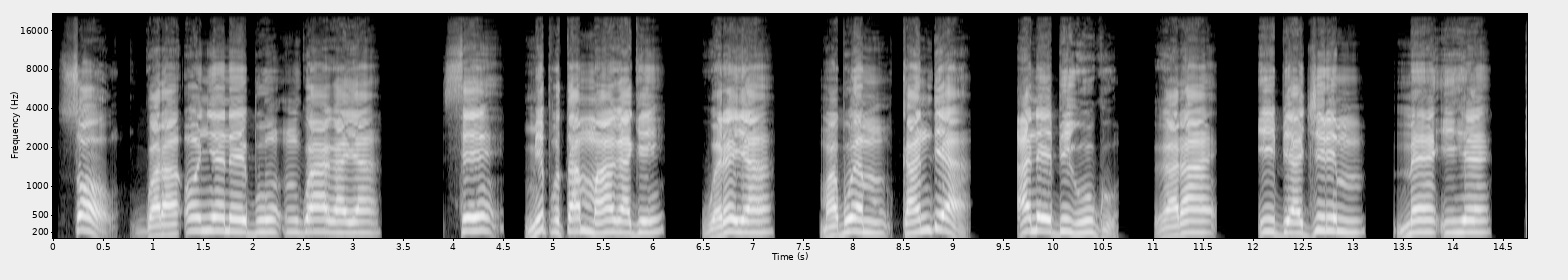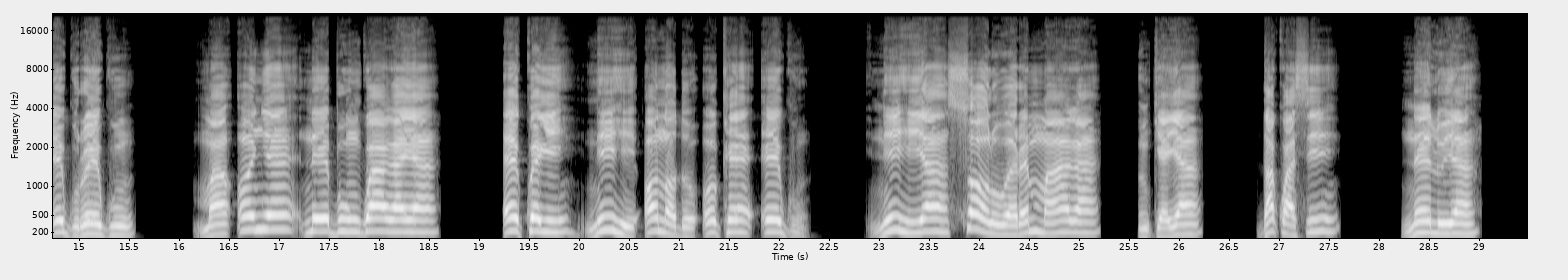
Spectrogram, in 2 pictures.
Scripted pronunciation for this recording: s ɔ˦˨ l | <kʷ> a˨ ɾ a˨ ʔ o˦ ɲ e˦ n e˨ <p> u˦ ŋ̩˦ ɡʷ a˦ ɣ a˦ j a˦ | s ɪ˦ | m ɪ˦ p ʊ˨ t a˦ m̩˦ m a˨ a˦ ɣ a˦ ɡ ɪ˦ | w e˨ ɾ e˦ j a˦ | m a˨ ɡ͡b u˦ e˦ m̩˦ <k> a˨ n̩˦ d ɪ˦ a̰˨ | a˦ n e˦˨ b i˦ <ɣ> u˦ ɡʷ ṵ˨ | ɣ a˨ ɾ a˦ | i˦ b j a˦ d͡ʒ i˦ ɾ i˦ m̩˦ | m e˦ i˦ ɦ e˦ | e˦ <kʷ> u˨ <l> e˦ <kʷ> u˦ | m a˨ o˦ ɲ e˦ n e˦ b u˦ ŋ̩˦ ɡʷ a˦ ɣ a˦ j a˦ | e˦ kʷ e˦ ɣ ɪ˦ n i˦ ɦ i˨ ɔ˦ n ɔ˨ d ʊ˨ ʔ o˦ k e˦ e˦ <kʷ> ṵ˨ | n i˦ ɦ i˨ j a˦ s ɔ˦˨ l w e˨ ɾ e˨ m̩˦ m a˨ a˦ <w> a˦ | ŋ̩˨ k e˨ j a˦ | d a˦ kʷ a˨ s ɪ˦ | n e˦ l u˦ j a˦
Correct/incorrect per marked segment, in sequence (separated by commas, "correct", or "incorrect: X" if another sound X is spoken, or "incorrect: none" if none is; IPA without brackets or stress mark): incorrect: ɡʷ, incorrect: b, correct, correct, incorrect: ɡʷ, incorrect: ɾ, incorrect: ɡʷ, incorrect: ɡʷ, incorrect: ɣ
